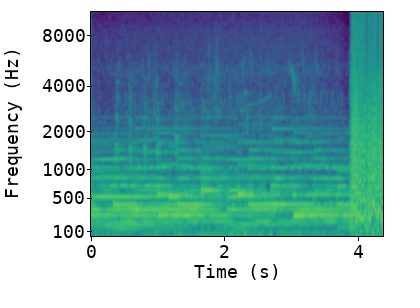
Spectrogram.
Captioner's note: gentle piano music; water bubbling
